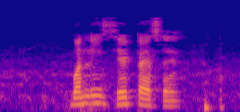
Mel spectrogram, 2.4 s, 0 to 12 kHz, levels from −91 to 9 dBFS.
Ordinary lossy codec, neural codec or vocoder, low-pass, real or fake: MP3, 32 kbps; codec, 16 kHz, 4 kbps, FreqCodec, larger model; 7.2 kHz; fake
